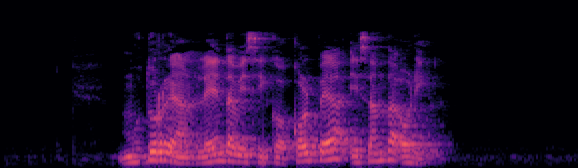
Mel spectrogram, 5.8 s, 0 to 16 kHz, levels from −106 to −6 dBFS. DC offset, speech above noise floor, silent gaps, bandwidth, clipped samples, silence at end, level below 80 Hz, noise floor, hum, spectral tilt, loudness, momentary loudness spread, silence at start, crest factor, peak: under 0.1%; over 44 dB; none; 7.6 kHz; under 0.1%; 1.4 s; under -90 dBFS; under -90 dBFS; none; -4 dB/octave; -46 LUFS; 9 LU; 1.2 s; 18 dB; -30 dBFS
